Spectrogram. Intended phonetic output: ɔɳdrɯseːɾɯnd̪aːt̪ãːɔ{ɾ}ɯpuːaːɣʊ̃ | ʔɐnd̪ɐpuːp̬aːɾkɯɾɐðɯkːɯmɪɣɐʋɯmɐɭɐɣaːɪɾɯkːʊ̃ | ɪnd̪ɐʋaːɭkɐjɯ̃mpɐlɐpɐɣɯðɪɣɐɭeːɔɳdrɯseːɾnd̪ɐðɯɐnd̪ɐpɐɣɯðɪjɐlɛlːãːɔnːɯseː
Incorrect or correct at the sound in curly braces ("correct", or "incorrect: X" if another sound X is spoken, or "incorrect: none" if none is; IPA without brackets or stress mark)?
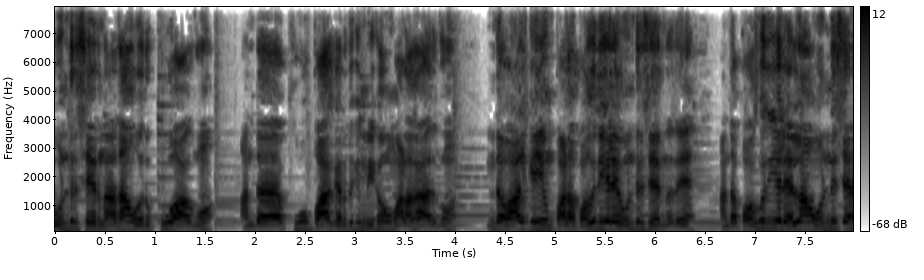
correct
